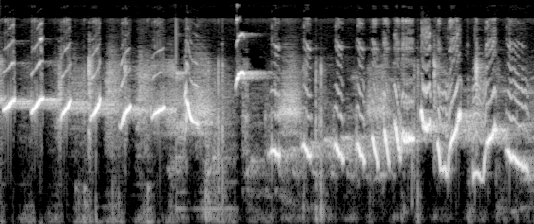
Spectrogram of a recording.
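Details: Long-tailed white-rumped shama from Medan, a caged contest champion, singing varied material: high whistled notes repeated at a steady pace, a sustained pure tone, then quick descending and rising slurred phrases.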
